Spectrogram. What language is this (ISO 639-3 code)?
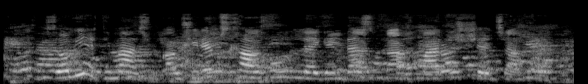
kat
